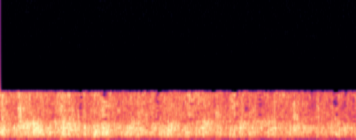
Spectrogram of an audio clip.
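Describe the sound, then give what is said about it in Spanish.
Applause from the audience at a public works ceremony, thanking the ministry team and the contractors present. Dense, steady clapping fills the whole clip at an even level with no talk over it. “A los contratistas también que están aquí presentes, un aplauso a ellos”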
